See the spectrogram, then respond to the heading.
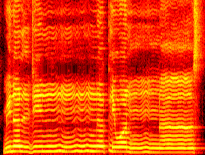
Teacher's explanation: یہاں ناس کے نیچے زیر ہے لیکن ناسی نہیں بول رہے ہیں بلکہ کیا بول رہے ہیں، ناس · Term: وقف کرنا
